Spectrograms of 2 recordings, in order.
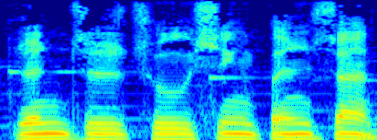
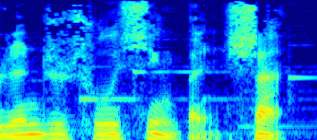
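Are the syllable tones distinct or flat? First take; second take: flat; distinct. First: The syllables are said flat, without tones. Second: Each syllable has its own distinct tone. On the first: A foreign learner says it. The speaker calls it wrong. "他就是没有音调" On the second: A native speaker says it. The speaker calls it right. "我们说人之初性本善"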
